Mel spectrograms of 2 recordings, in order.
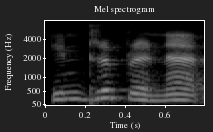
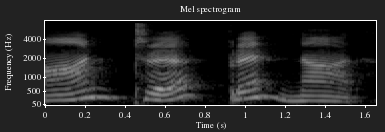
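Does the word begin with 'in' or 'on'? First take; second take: in; on. First: The word begins with an 'in' sound. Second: The word begins with an 'on' sound. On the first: The speaker calls it wrong. "That is totally wrong" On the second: The speaker calls it right. "ஒரிஜினலா இது எப்படி சொல்லணும்னா ஆண்டர்பிரனர்"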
